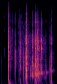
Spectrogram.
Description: hygiene small screw cup open medium

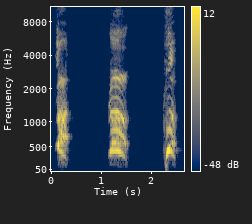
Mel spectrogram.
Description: male attack shout short; schreie; menschen

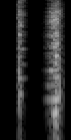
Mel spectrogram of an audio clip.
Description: hover fast hard; maschinen; signale; soundpool

